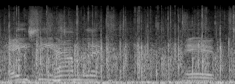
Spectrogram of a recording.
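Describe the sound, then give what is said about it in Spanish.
Applause for a rock band anniversary celebration: a brief burst of clapping and crowd noise heard under continuous talk. “Aplauso.”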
